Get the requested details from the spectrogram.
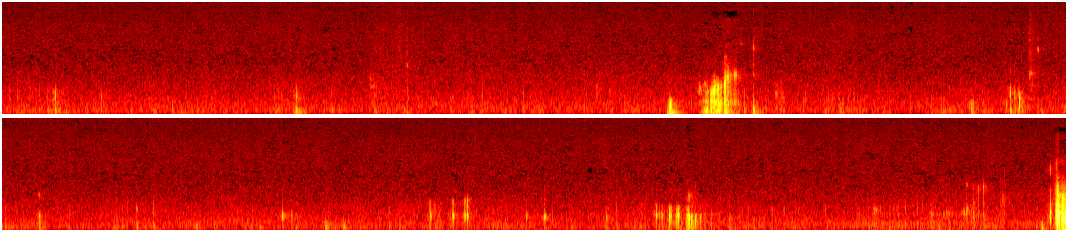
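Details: Scattered low gurgles and rumbles from the belly in a quiet room; ordinary stomach growling, typical of an empty stomach (borborygmi).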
